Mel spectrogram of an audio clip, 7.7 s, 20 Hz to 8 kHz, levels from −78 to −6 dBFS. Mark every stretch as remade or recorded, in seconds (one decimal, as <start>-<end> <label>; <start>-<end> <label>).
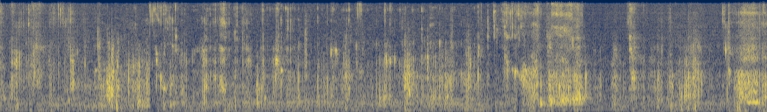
0.0-1.0 remade; 1.0-5.2 recorded; 5.2-7.7 remade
